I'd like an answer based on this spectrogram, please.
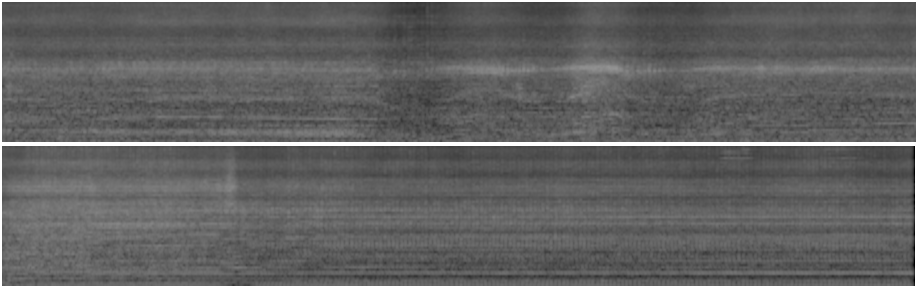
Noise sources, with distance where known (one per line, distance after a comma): chainsaw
